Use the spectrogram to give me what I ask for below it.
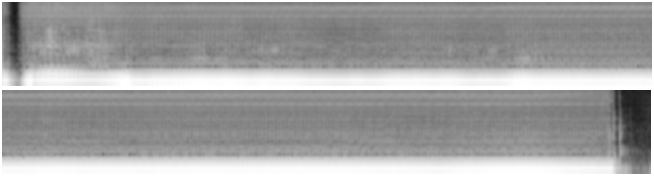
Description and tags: Bass Milk Frother
really low bass frequencies from a milk frother
Base, Bass, Frother, Milk, Sinus, deep, dubstep, low, low-end, yeah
